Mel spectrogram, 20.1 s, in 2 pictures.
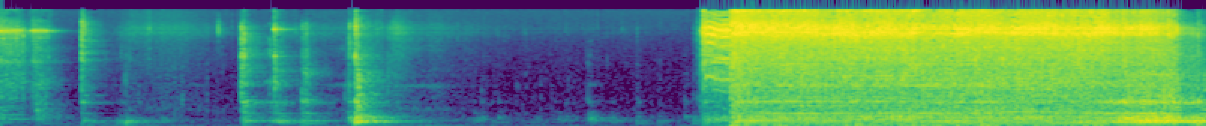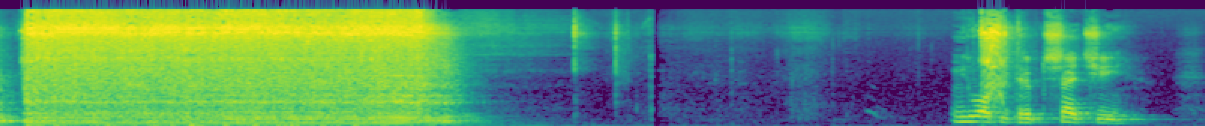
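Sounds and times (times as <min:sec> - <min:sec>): impact wrench hammering screw: 0:05.8 - 0:14.2.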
